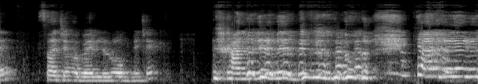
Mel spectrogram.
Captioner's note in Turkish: kahkaha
